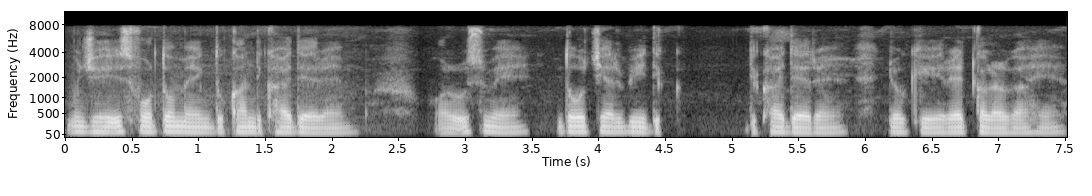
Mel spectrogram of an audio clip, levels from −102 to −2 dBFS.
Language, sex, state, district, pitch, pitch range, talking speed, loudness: Hindi, male, Nagaland, Kohima, 90 Hz, 90-100 Hz, 200 wpm, -18 LUFS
